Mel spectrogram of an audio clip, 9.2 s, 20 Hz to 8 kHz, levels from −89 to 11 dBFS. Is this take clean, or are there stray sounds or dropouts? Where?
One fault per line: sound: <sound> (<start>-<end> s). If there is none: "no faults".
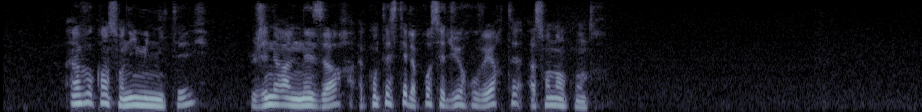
no faults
